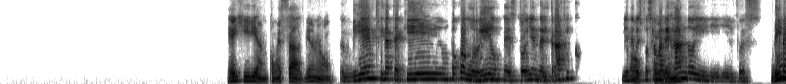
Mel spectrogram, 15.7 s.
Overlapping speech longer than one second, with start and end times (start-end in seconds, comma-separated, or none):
none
